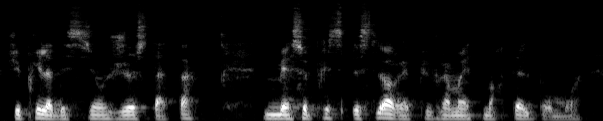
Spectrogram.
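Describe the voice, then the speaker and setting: The man's fairly low voice is somewhat breathy, with a dark, mellow tone. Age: 60s. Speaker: retirement coach. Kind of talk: personal testimony. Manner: hesitant, many fillers.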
